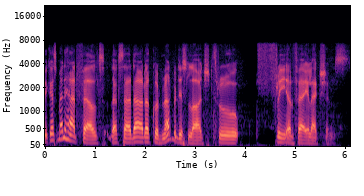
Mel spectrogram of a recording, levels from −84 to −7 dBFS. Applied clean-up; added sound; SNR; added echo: none; none; none; none.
